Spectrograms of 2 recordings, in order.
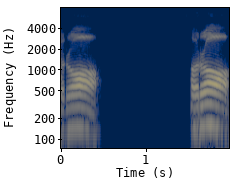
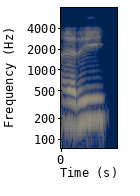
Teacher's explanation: মুখটা একটু গোল হবে, আওয়াজটা একটু মোটা হবে। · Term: পুর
